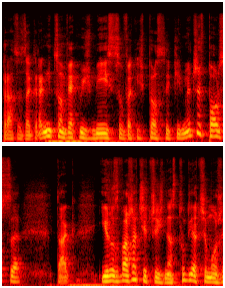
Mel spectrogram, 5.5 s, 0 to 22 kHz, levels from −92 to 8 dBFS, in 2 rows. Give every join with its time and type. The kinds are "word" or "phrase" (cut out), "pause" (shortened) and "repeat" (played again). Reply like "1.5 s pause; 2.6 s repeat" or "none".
none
